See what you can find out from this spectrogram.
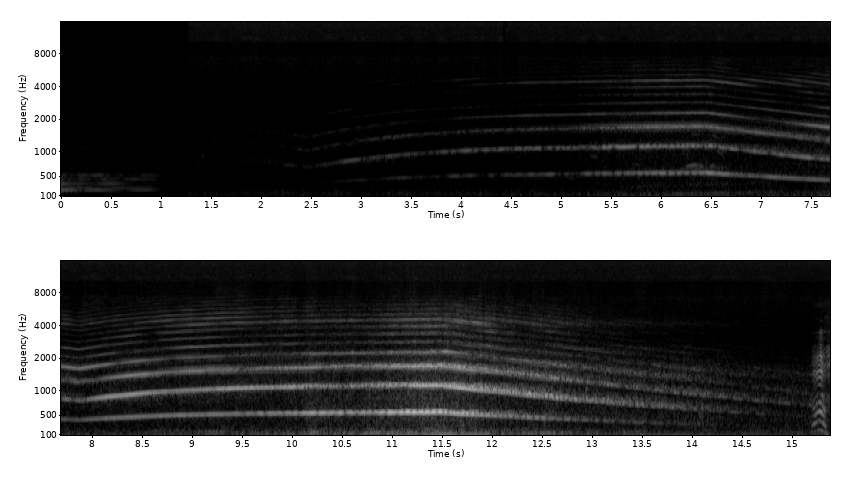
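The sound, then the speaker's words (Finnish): An ambulance siren wails in a long, slowly gliding tone over a low traffic rumble in a city, growing steadily louder before cutting off abruptly as the ambulance turns off at the end of the street, heading west toward the seashore. “Eikös merenranta ole tuossa suunnassa kaupunkia, minne tuo ambulanssi katosi?”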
